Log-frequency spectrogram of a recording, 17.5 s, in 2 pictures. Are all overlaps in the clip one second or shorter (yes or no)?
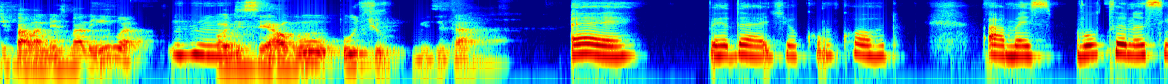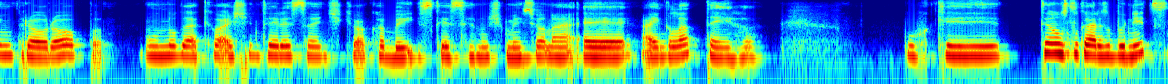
yes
